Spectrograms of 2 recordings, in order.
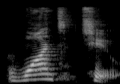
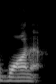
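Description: First: The words are said in full as 'want to'. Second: The words are reduced to 'wanna'.

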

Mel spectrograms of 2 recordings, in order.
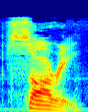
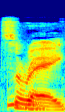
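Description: First: The name sounds like the word 'sorry'. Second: The name is said as 'Sa-ray'. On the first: The speaker calls it wrong. "this might have been a little bit of her New Zealand accent, but Dakota called her Sorry" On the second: The speaker calls it right. "Not Saray"

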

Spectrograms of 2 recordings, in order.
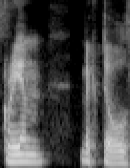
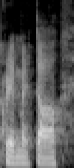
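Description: First: The name is said in a Northern Irish way. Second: The name is said in an American way. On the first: The speaker calls it right. "If you're from Northern Ireland, you say McDowell. It's Graham McDowell to me" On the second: The speaker calls it wrong. "not Graham McDowell"

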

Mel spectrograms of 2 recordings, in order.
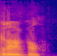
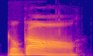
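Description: First: The name is said with a thin, weak sound. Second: The name is said with a French-sounding pronunciation. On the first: "Gogol sounds weak, like the cry of a damaged bird" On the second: "which sounds like a French painter"

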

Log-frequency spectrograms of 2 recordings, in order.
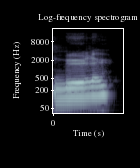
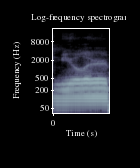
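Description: First: The name is said the original, authentic way. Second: The name is said the common, everyday way. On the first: "If you want to be real about it, it's Mueller" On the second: "I think the general pronunciation is Mueller"

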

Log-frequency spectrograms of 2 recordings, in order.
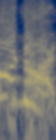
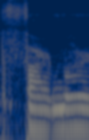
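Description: First: It is said with lively enthusiasm. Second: It is said flatly and sadly.

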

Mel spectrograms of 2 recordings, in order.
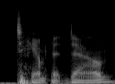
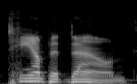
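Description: First: The A vowel sounds neutral and toned down. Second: The A vowel is strongly flattened and nasal. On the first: "I've worked really hard to, like, tamp it down" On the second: "for example"

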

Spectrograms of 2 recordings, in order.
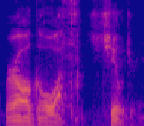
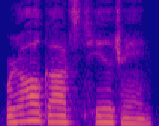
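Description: First: The phrase is said with a lisping sound. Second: The phrase is said plainly without a lisp. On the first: "When you got a lisp like hers, it's goth" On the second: "Not God"

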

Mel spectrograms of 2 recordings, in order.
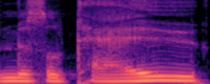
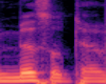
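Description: First: The word is said in a southern-sounding accent. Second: The word is said in a plain, ordinary accent. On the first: "almost like he was trying to speak with a southern accent there" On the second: "He doesn't just say mistletoe"

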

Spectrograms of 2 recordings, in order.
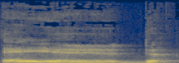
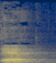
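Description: First: The name is drawn out, in a Southern accent. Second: The name is short, in a Northern accent. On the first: "In the South, it's Aid" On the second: "In the North, it's Ed"

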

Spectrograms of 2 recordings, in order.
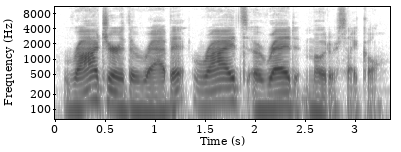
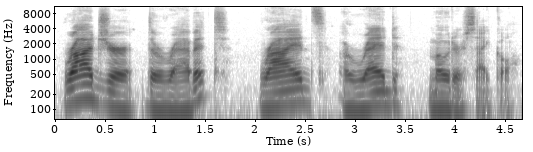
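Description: First: The sentence is said at a fast pace. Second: The sentence is said at a moderate pace.

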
